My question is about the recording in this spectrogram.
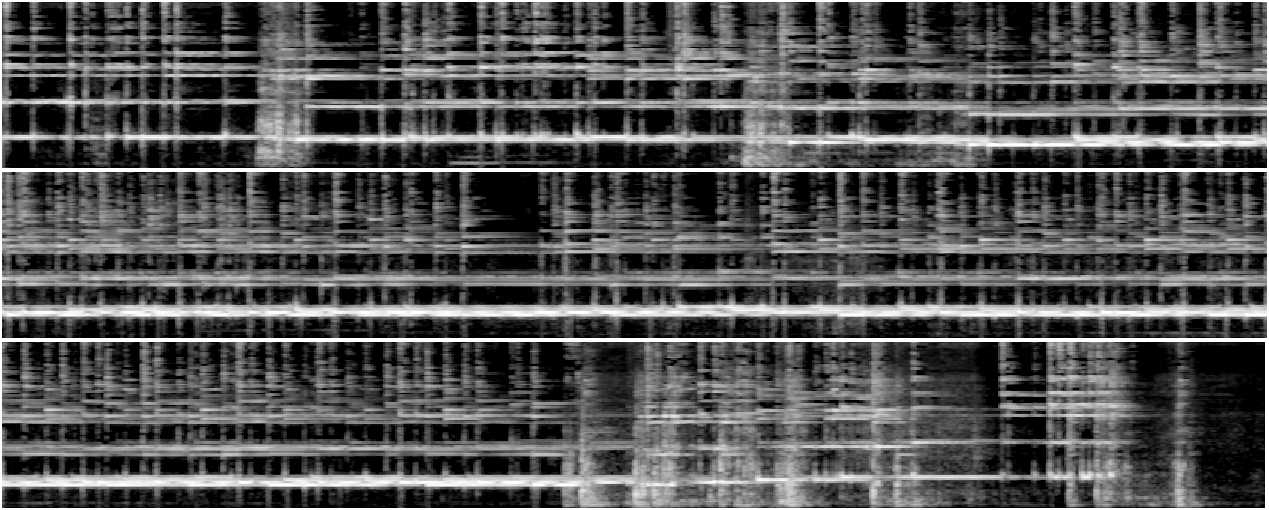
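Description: Handmade metal goat bells on leather straps shaken by hand, clanging rapidly and ringing together in several notes. After a few seconds more bells join in with lower notes, and near the end a few heavier clunks come as the bells are set down.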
